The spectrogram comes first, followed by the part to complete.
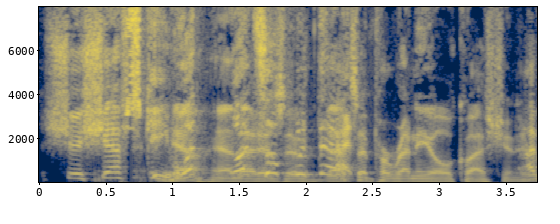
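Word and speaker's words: Krzyzewski: uh the name is spelled krazewski but it's pronounced shashefsky that's a perennial question i mean coach k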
